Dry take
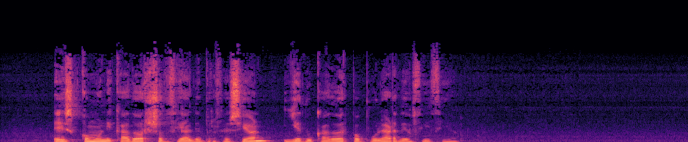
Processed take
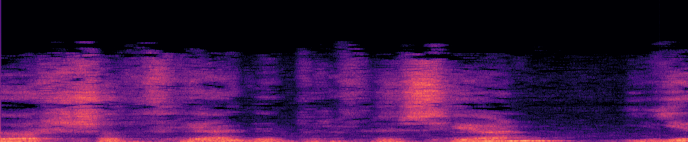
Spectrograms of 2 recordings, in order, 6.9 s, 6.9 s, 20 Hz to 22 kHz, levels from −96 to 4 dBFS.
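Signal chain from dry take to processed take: Paulstretch 4.2×, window 0.05 s, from 1.34; pre-echo 0.289 s -23 dB; gain -4.5 dB

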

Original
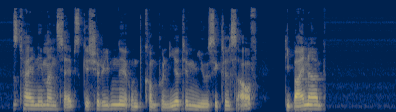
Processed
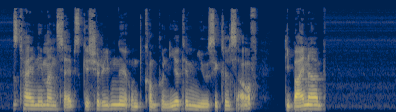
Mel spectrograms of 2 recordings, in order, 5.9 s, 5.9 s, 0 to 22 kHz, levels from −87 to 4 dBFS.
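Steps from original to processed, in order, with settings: 1.72–3.73 LFO notch saw down 2 Hz 620–4000 Hz; gain +7 dB

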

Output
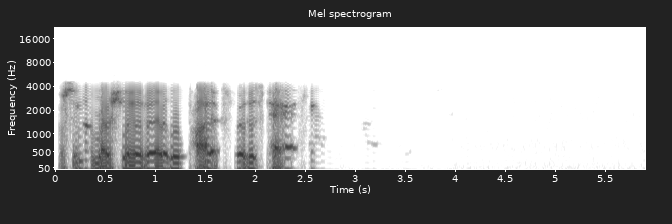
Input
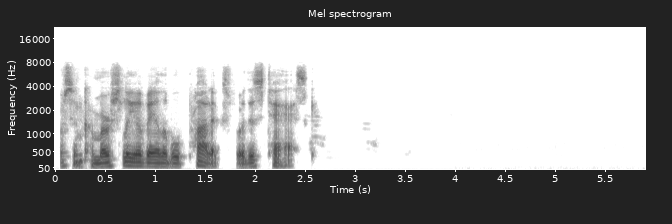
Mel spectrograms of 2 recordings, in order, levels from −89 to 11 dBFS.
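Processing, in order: switching dead time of 0.089 ms; spectral noise reduction 10 dB; high shelf 2200 Hz +9 dB; in parallel at -1.5 dB: limiter -12 dBFS, peak gain reduction 6.5 dB; 1.36–2.49 on the sum: low-pass opened by the level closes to 1100 Hz, open at -12.5 dBFS; soft clip -18.5 dBFS, distortion -7 dB; LPC vocoder at 8 kHz pitch kept; gain +7.5 dB

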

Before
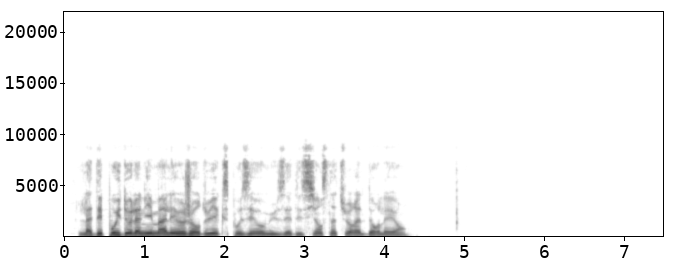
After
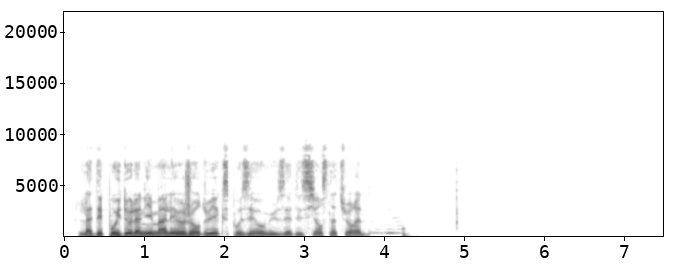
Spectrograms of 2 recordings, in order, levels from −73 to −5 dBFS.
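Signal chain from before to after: 3.82–4.24 metallic resonator 360 Hz, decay 0.63 s, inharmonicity 0.002; gain -1.5 dB

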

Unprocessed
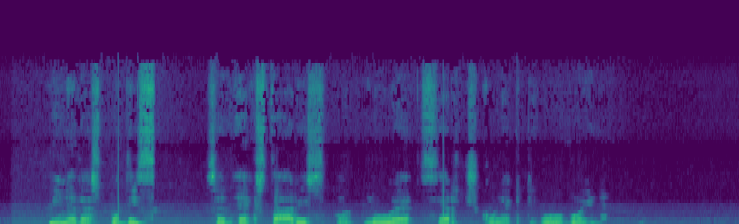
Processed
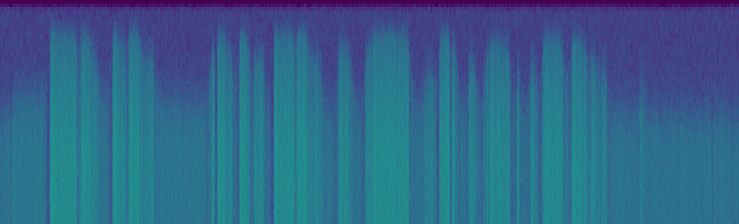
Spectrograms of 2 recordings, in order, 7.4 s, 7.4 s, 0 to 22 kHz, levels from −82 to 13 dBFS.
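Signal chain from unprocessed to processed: high shelf 5100 Hz -9.5 dB; noise vocoder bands 1; bit-crush 11-bit; spectral compressor 4:1; gain -8 dB

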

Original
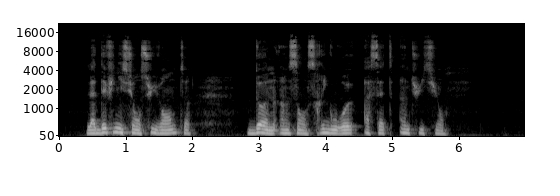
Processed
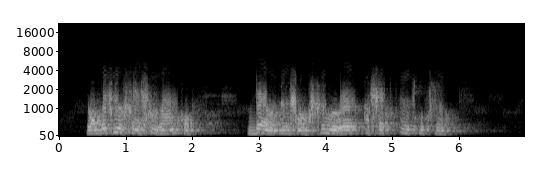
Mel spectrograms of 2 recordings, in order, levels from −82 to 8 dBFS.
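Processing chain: in parallel at -1 dB: limiter -20 dBFS, peak gain reduction 8.5 dB; on the sum: dynamic EQ 270 Hz, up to +5 dB, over -33 dBFS, Q 1.8; decimation with a swept rate 10×, swing 60% 1.6 Hz; air absorption 100 m; tube stage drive 18 dB, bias 0.55; HPF 190 Hz 12 dB/oct; feedback echo 83 ms, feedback 31%, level -8 dB; on a send at -14 dB: reverb RT60 1.2 s, pre-delay 3 ms; on the sum: stepped low-pass 4.5 Hz 660–1600 Hz

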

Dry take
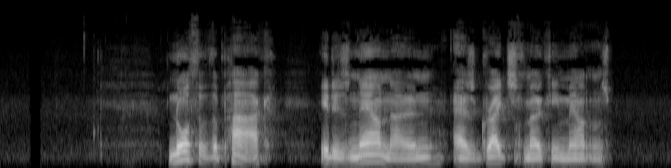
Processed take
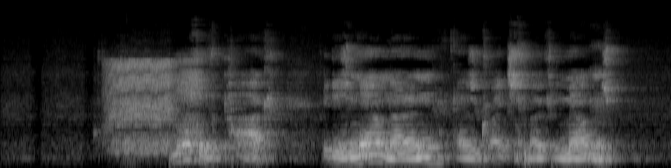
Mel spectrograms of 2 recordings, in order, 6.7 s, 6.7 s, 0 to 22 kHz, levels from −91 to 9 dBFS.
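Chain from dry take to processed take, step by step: bell 4100 Hz +5.5 dB 1.2 oct; notch 950 Hz, Q 12; compressor 10:1, threshold -29 dBFS, peak gain reduction 15.5 dB; painted sound noise, 1–1.98, 270–5900 Hz -37 dBFS; envelope flanger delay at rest 11.3 ms, full sweep at -31.5 dBFS; auto swell 0.199 s; two-slope reverb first 0.46 s, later 2.1 s, from -26 dB, DRR -2 dB

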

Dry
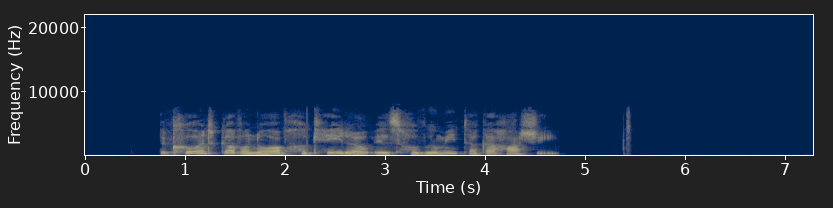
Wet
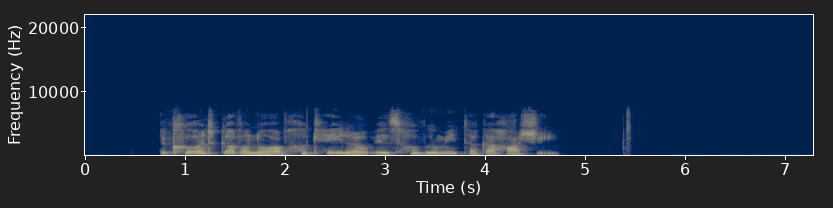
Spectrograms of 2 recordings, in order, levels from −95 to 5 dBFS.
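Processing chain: 1.81–4.06 high shelf 4400 Hz -8 dB

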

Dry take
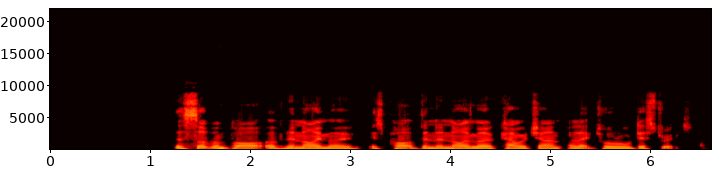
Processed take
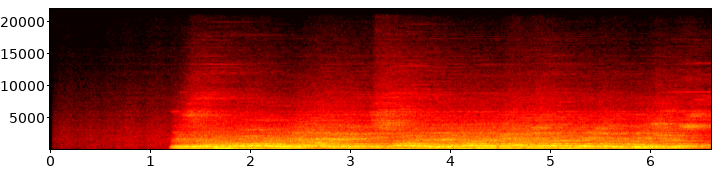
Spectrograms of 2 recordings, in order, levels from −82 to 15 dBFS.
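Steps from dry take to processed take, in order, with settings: spectral dilation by 0.12 s; 2.36–3.26 Bessel high-pass 320 Hz, order 2; treble ducked by the level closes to 1800 Hz, closed at -21.5 dBFS; crackle 42/s -37 dBFS; overdrive pedal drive 30 dB, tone 2100 Hz, clips at -12.5 dBFS; shimmer reverb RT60 1.5 s, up +7 st, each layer -8 dB, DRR -11.5 dB; gain -6.5 dB

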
